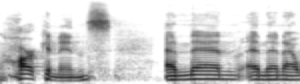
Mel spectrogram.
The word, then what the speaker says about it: Harkonnen: mean i just i'm used to the 1984's pronunciation harkonnen she's saying harkenans and then and then at one point i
